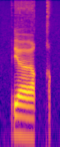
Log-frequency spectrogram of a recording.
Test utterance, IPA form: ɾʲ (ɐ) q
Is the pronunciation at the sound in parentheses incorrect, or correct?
correct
